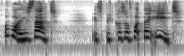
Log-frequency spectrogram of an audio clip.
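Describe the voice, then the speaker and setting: A woman's voice: very high voice, normal speed, a bit bright, pitched above the performer's own voice. A woman voicing a plump, childlike dad in a storybook, eager, playful and boastful about flying. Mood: eager, insistent. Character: plump, excitable, childlike dad who longs to fly.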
